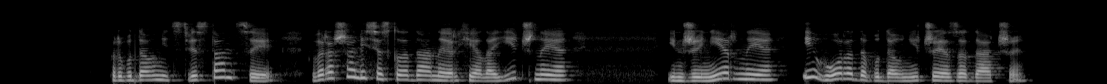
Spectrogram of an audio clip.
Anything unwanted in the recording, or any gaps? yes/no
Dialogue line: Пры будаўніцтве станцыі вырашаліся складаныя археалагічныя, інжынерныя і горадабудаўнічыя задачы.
no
